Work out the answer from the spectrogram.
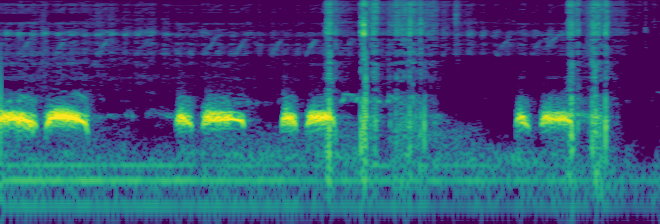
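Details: Decoy spotted dove luring birds, giving low hollow coos in small clusters over a background hum, interrupted by sharp clicking and knocking noises.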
